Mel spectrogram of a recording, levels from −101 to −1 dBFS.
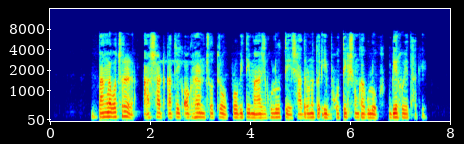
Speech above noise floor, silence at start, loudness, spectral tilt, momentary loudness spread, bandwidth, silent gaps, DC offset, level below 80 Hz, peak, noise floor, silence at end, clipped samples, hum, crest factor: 65 dB; 0.85 s; -19 LUFS; -6.5 dB/octave; 7 LU; 7.4 kHz; none; under 0.1%; -56 dBFS; -2 dBFS; -84 dBFS; 0.5 s; under 0.1%; none; 18 dB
